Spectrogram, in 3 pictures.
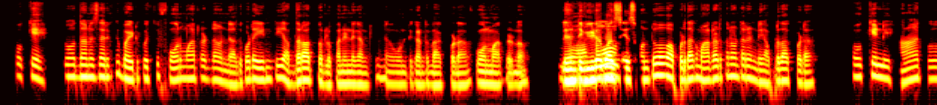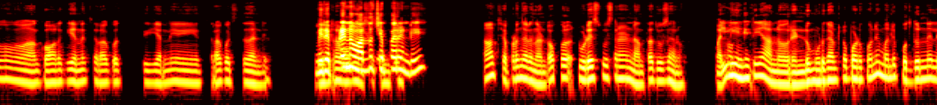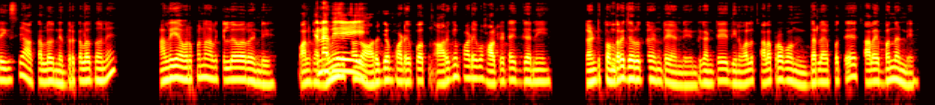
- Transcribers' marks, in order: in English: "వీడియో కాల్స్"; in English: "టూ డేస్"; in English: "హార్ట్ అటాక్‌గాని"
- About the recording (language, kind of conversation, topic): Telugu, podcast, స్క్రీన్ టైమ్‌కు కుటుంబ రూల్స్ ఎలా పెట్టాలి?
